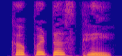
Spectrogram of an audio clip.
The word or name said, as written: ಕಪಟಸ್ಥ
